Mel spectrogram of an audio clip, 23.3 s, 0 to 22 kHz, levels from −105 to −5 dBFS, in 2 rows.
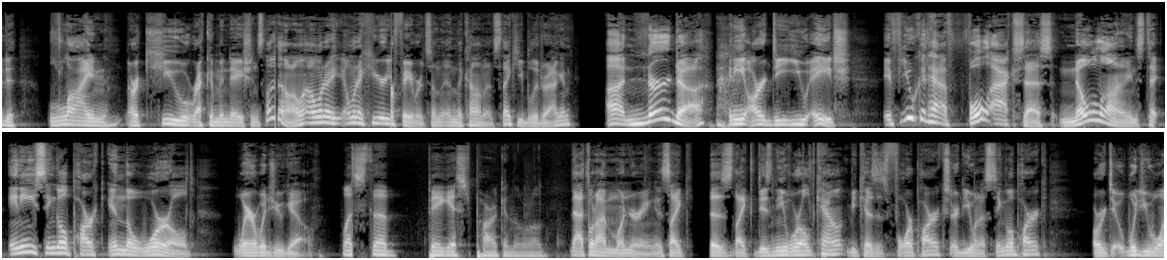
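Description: Speech with five abrupt skips, at 2.74 s (after "or cue recommendations let"), 3.90, 15.14, 17.51 (before "what I'm wondering") and 21.36 s (between "parks or do you" and "a single"). Each is a jump with the sound skipping forward, no gap, losing about 50 to 150 ms, most likely dropped buffers from an overrun.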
